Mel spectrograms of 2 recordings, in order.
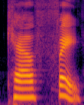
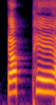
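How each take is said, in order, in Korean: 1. 가운데 자음은 f 소리예요. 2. 가운데 자음은 p 소리예요. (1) "F 발음은 바람이 새어나와야 되고요" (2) "카페 아니고요"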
